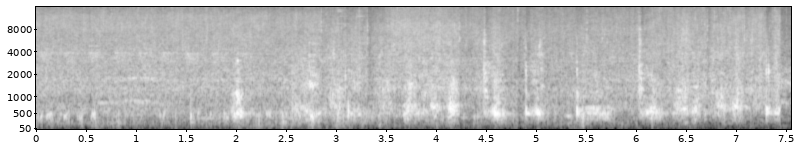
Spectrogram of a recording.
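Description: Cashew paste hits sizzling fried spice masala in a village-style pointed gourd dish, giving a constant crackling fry with scattered sharp pops and scraping stirs, close and steady, with no talking.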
